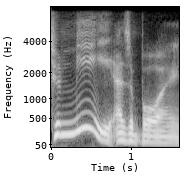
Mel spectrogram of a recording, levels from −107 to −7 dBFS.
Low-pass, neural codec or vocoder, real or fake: 7.2 kHz; codec, 16 kHz in and 24 kHz out, 1 kbps, XY-Tokenizer; fake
